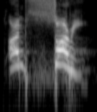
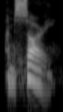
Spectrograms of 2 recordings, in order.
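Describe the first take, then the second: First: High, loud, slow grudging sorry spat out; angry forced apology. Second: Mean every word of it, gently; sincere apology. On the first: Retold or imitated. Kid forced to apologize to sister, loud angry sorry. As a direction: force the apology out through anger. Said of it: "'Cause you're angry when you say it". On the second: Shown as a demonstration. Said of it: "reach down deep inside and find that sincerity".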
